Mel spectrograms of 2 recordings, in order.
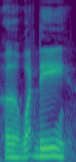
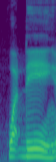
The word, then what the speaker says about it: หวัดดี: You can say หวัดดี so no sa, just straight into the หวัดดี and you'd spell it by changing the ซอเสือ into a หอหีบ you see that?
